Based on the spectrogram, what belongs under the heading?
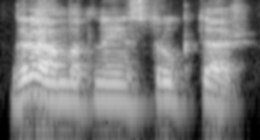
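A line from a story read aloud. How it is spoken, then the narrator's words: Snorting. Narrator (Russian): хмыкнул Дегтярь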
